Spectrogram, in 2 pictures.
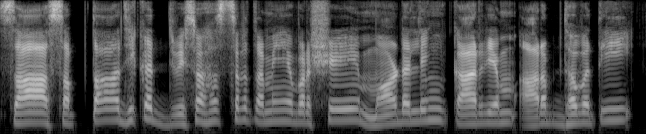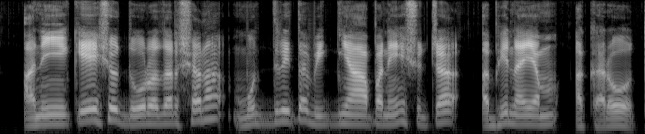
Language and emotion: Sanskrit, neutral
